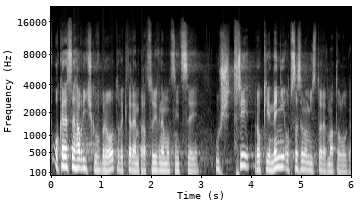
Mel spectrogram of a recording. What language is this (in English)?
Czech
